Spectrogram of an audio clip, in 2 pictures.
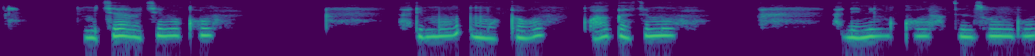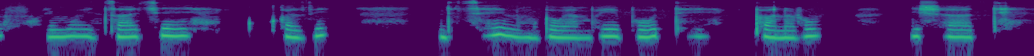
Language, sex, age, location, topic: Kinyarwanda, female, 18-24, Nyagatare, agriculture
